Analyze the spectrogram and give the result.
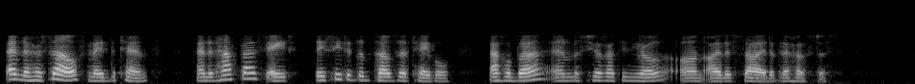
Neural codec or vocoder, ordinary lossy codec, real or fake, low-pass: codec, 16 kHz, about 1 kbps, DyCAST, with the encoder's durations; AAC, 16 kbps; fake; 7.2 kHz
